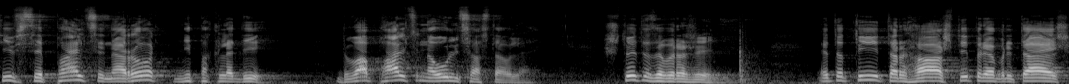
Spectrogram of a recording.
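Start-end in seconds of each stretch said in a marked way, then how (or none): 0.0-5.3 put-on Russian spoken with a Tajik accent. Quoting what people used to say to each other: imitated Tajik accent. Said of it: "ну так, с акцентом с таджикским".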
